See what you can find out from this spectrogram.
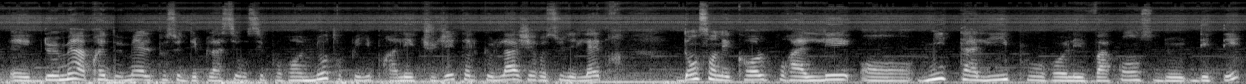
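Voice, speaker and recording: A woman's voice: fairly low pitch, warm tone, slight background noise, rough recording. A middle-aged woman with a Congolese French accent tells a personal story casually, repeating phrases for emphasis. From Congo-Brazzaville. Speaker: video storyteller.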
